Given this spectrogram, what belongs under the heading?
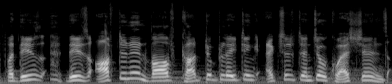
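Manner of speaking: hammed-up Indian accent. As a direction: read it in a put-on Indian accent. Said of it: "with an Indian accent".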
